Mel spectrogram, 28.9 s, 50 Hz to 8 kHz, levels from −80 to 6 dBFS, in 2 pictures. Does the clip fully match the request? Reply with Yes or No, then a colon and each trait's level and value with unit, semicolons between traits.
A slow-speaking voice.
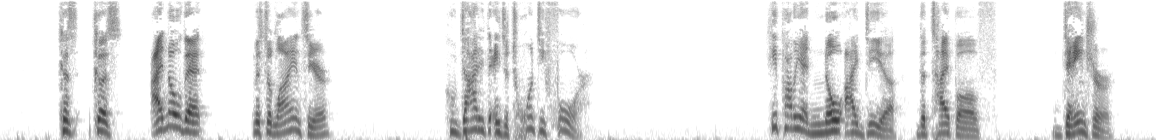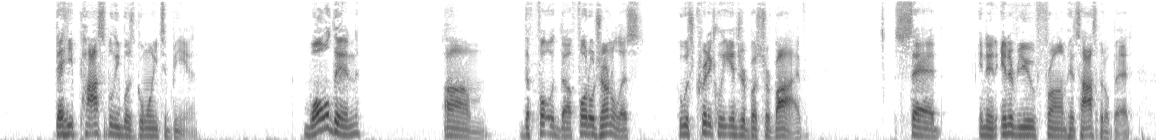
Yes: slow, 105 wpm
